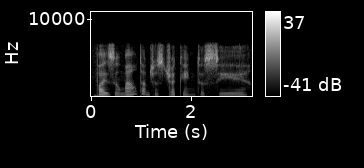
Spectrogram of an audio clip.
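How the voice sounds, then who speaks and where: A woman talks through a digital art tutorial at an unhurried pace. Her voice has a lot of gravelly fry at a middle pitch. She sounds unscripted and tentative, murmuring to herself as she thinks aloud. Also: fairly even intonation, dry recording.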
